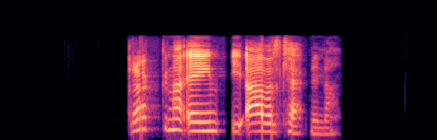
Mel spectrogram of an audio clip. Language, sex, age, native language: Icelandic, female, 20-29, Icelandic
